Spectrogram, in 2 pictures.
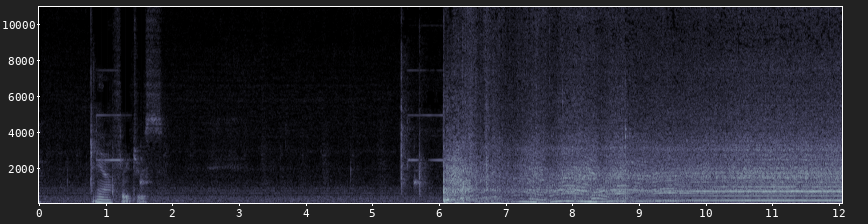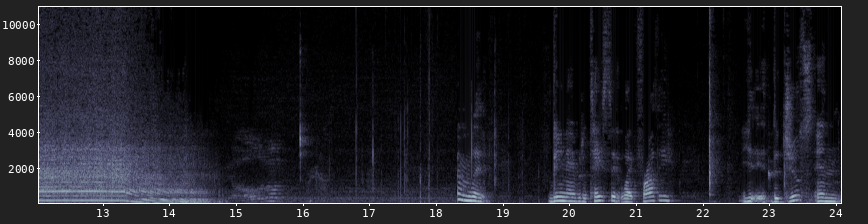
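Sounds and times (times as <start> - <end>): blender motor whining: 6.1 - 14.8.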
